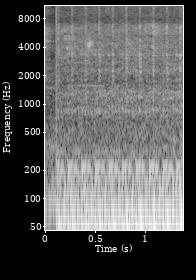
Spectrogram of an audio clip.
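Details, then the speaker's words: 2012 Kia Rio automatic, idling, exhaust listened to: low, lumpy idle with uneven puffs and popping in tailpipe, check engine light on, RPM needle moving up and down; misfire at idle, ECU suspected as one cause, not confirmed. "Iwan ko kung narinig nyo ba yung nagpalak-palak dito sa tambutso. What? Yan, no? At ngayon ay umiilaw ang ating check engine light."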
